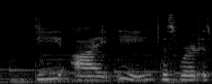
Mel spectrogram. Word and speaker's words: 蝶: Notice, even though the pinyin is spelled D-I-E, this word is pronounced die, not die, like the English word, you know, the one meaning kick the bucket.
